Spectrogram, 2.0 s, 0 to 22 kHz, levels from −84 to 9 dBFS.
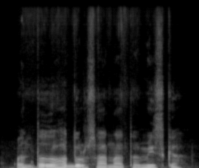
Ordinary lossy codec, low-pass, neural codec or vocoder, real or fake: none; none; vocoder, 44.1 kHz, 128 mel bands every 256 samples, BigVGAN v2; fake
